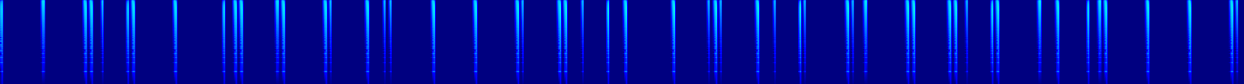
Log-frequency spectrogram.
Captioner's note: none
